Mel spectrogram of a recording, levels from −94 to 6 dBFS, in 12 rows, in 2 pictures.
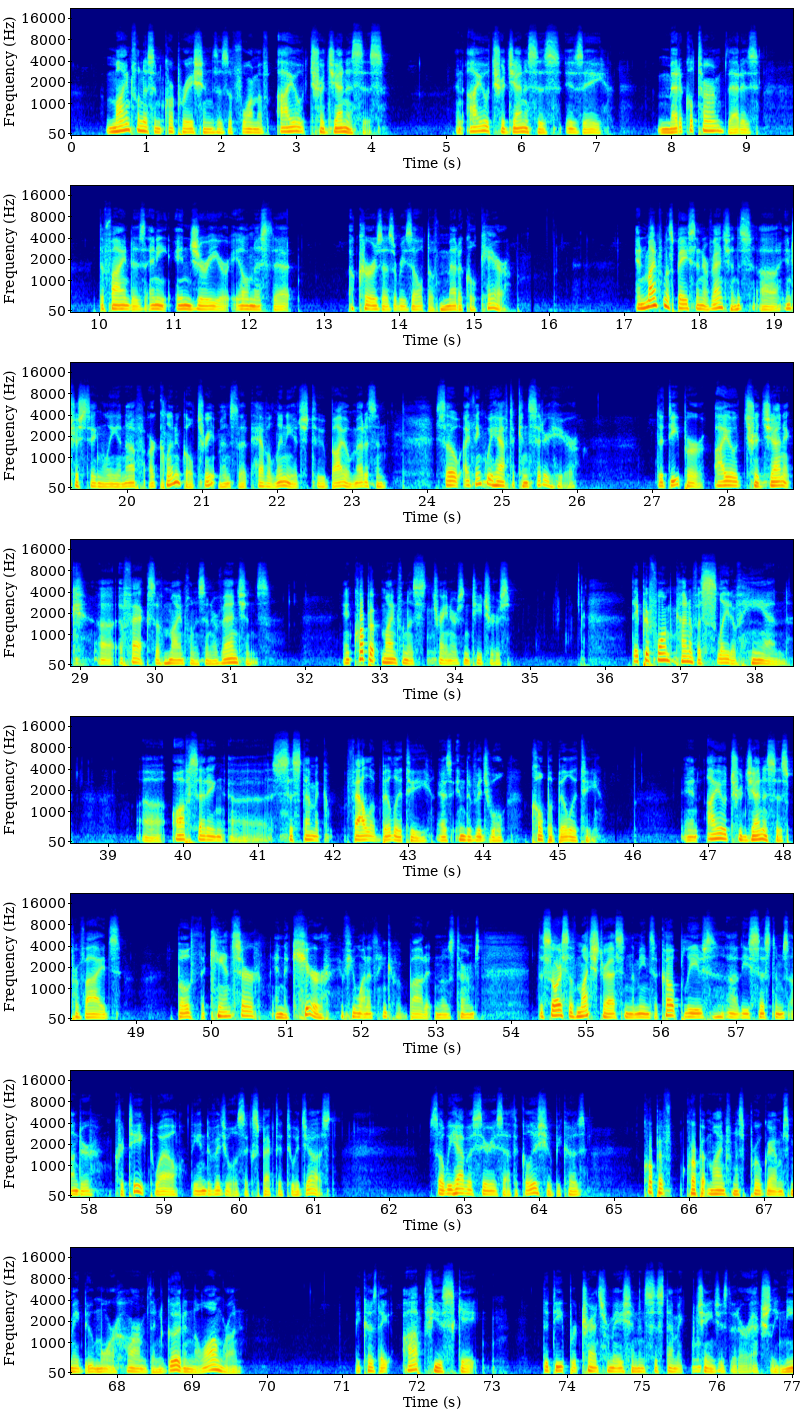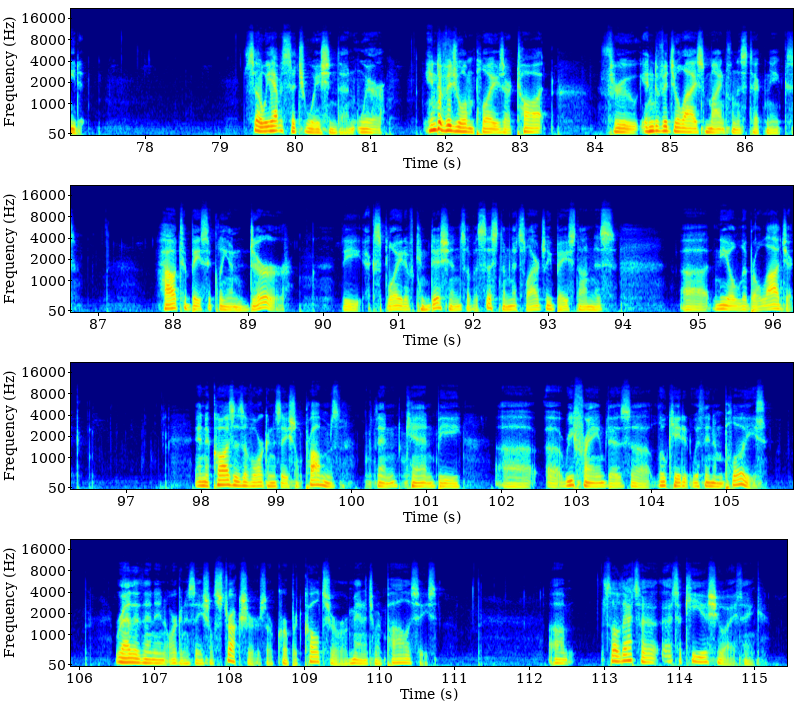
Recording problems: muffled; slightly; fading above 3 kHz

